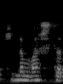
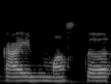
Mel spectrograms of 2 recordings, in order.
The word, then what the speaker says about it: KineMaster: untuk smartphone, contohnya KineMaster, di sini bacanya KineMaster ya, bukan Kain Master atau apa, KineMaster. Tapi di apa tuh namanya kata penciptanya tuh bacanya KineMaster gitu.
